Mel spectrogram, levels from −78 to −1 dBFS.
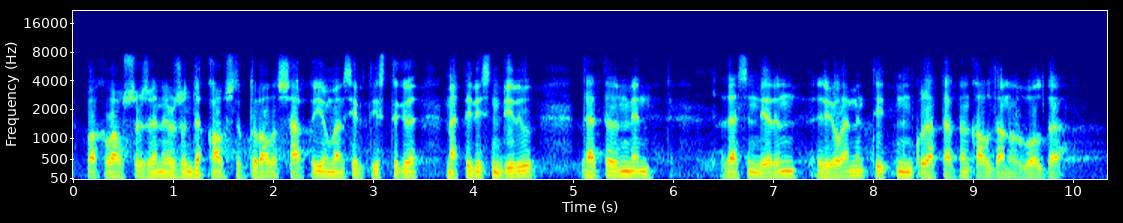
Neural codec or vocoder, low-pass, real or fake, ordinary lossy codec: codec, 16 kHz, 0.8 kbps, ZipCodec; none; fake; none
